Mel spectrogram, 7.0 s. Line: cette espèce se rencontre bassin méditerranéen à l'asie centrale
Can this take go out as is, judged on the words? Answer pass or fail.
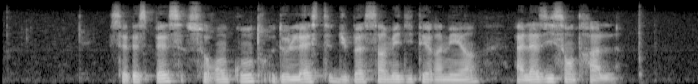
fail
